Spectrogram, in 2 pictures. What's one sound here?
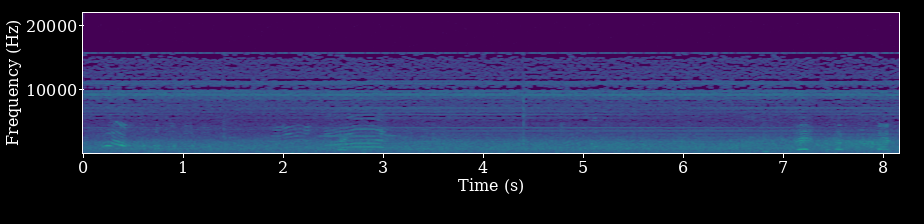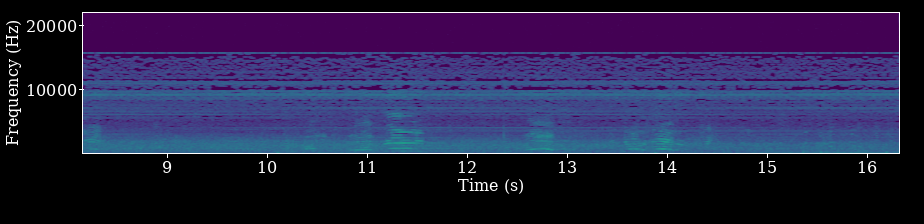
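A soccer ball is kicked with a dull thump.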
